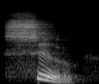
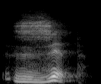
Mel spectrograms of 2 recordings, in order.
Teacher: Hopefully you can feel vibration. So you can go from S to Z by switching on the sound.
